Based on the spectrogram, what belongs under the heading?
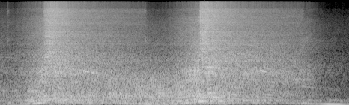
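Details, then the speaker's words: VW Eos, warm engine, after fitting a new diverter valve and spacer: two sharp free revs rise and fall cleanly with a crisp rush of air, no stumble; the earlier misfire and boost loss are gone. "That is a lot more crisp. You can hear it's not it's not losing boost at all. Before we was losing boost."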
